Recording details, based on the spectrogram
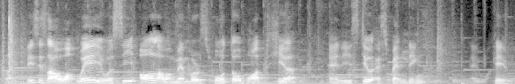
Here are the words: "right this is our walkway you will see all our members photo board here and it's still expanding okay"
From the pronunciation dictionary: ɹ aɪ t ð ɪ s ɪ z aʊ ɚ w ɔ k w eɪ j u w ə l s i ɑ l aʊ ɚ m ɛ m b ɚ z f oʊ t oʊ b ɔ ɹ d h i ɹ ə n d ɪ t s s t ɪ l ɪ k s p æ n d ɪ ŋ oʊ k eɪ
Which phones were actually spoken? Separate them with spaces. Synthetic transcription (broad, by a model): ɹ aɪ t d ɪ s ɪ s aʊ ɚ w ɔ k w eɪ j u w ə l s i ɑ l aʊ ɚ m ɛ m b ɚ s f oʊ t oʊ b ɔ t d h i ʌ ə n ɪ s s t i l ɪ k s p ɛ n d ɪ ŋ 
